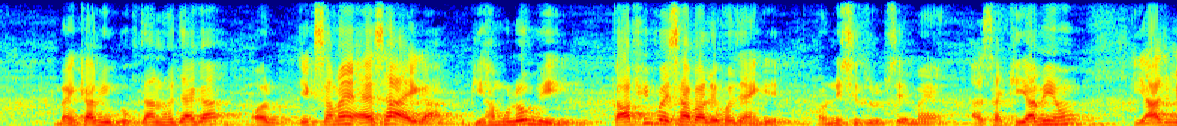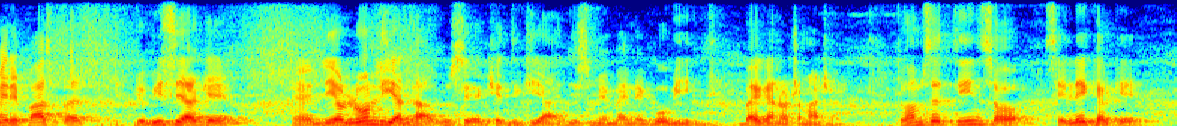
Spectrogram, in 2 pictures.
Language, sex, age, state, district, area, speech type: Hindi, male, 45-60, Bihar, Vaishali, urban, spontaneous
